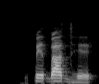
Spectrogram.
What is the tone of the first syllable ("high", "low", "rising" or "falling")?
high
